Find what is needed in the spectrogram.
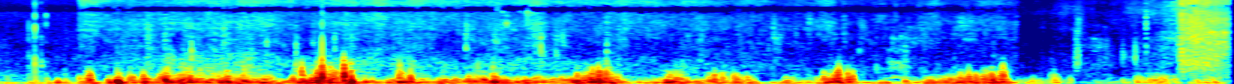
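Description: Wind buffeting the microphone in irregular low rumbles, mixed with the footsteps of hikers walking on a snow-dusted mountain trail through tussock grass.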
